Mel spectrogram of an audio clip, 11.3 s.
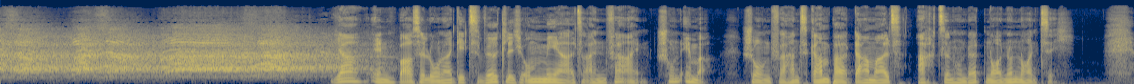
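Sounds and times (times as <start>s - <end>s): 
stadium crowd roaring in Camp Nou: 0.0s - 4.0s
speech: 3.3s - 11.3s.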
